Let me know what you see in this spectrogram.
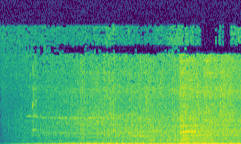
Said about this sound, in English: The streets of Delhi are teeming with beggars and businessmen, auto rickshaws, scooters, and cows.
